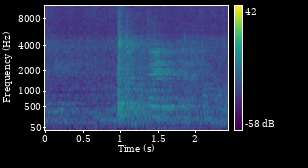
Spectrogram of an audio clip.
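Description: A murmur of voices in a large, echoing hall, broken about a second in by one sharp slap or smack that rings on briefly.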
